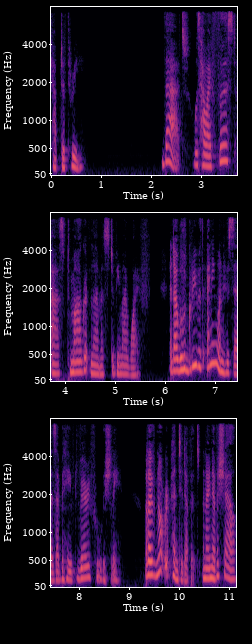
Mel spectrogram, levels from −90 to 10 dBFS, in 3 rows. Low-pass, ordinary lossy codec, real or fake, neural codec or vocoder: 7.2 kHz; MP3, 48 kbps; fake; codec, 16 kHz, 0.5 kbps, X-Codec, WavLM features, trained on Multilingual LibriSpeech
